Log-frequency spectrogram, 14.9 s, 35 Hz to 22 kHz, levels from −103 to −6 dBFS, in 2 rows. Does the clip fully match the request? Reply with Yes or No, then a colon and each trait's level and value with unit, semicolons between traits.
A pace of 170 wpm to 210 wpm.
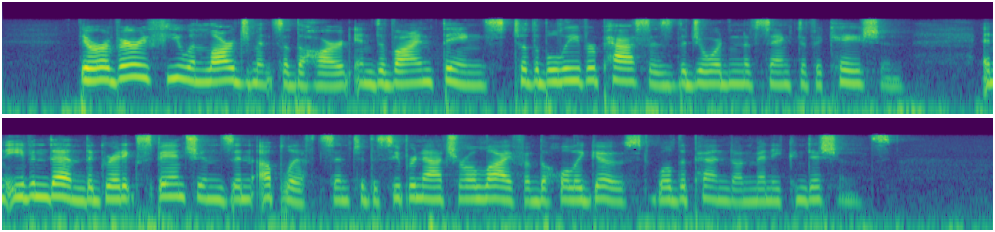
No: average, 160 wpm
